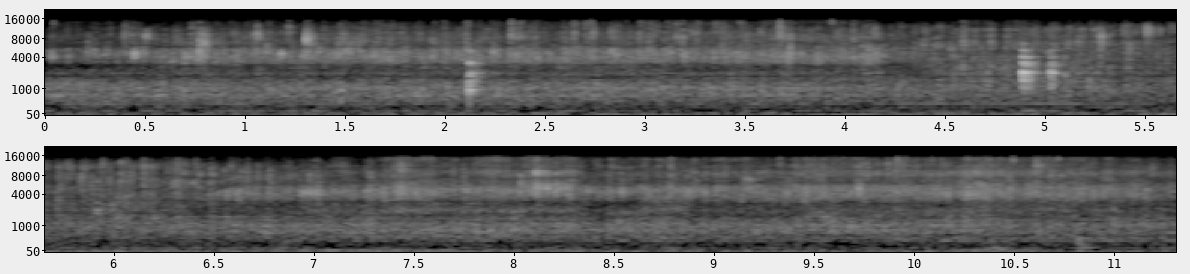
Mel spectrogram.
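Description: Blended moringa leaf paste frying gently in hot oil with garlic and onion, a steady low sizzle. Two light knocks of a wooden spatula about two and five seconds in.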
